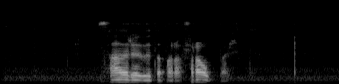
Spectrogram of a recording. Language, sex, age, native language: Icelandic, male, 40-49, Icelandic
